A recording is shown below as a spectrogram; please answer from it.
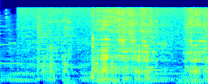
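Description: A Chilean stallion calling, a loud cry about a second in, over background music.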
